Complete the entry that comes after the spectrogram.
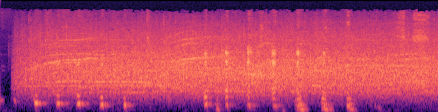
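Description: applause

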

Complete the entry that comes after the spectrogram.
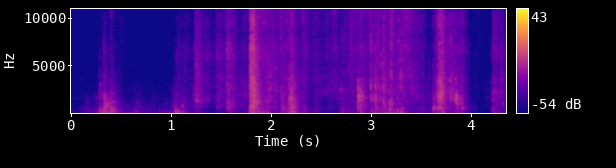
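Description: rustling papers

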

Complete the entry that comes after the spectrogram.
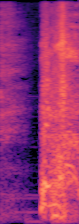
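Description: sneeze

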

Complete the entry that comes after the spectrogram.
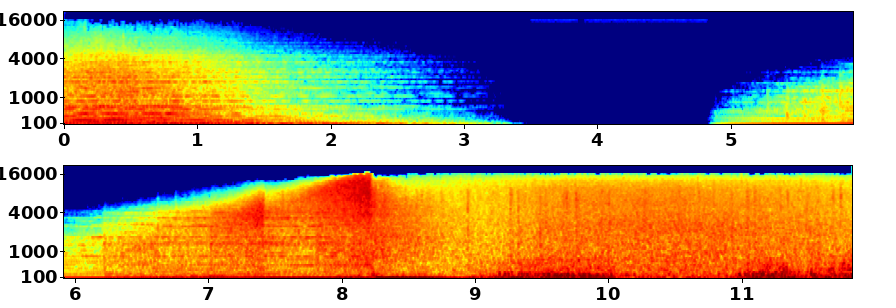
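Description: heavy rain pouring down

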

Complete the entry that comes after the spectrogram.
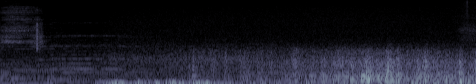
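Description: thunderstorm with rolling thunder

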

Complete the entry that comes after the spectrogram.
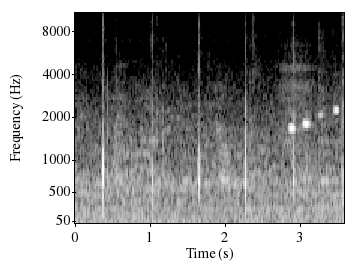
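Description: man whistling

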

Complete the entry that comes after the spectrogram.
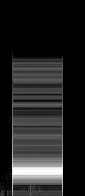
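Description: telephone ringing tone

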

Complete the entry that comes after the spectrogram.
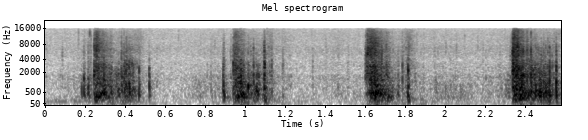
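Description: footsteps crunching in snow

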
